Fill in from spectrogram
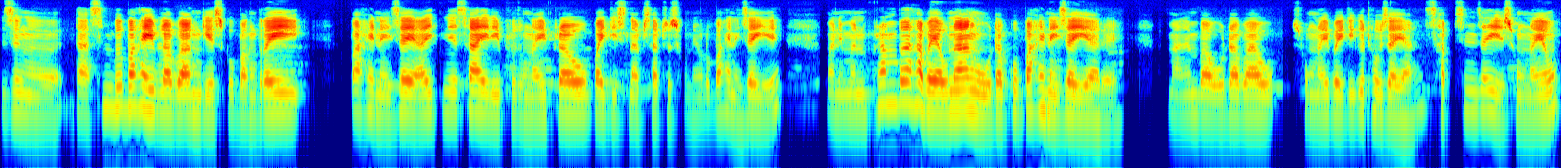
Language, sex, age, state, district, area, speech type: Bodo, female, 45-60, Assam, Chirang, rural, spontaneous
